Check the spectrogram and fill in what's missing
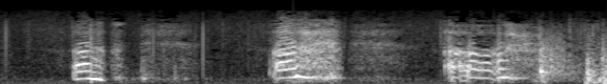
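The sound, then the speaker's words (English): A voice pants heavily and audibly in uneven bursts, short huffing breaths with a voiced edge, clustered into three loud bouts separated by brief pauses. “Start panting.”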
